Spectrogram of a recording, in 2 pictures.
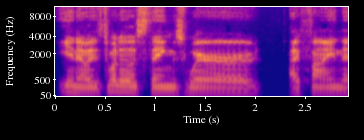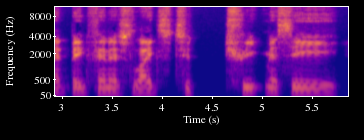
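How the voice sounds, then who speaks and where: A man speaks as a podcast co-host in casual discussion. He picks his way through thoughts haltingly and at a measured step. The sound is close and dry, with no room on it. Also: medium pitch, fairly even intonation, fairly bright tone, clean tone, dry recording.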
